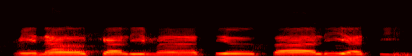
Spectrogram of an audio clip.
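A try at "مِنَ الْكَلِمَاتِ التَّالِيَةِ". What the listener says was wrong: Minal kalimatit taliyati. Taliyati. Sering ngaji, akhi. Ini dibaca samsiah, akhi. Minal kalimatit taliyati.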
